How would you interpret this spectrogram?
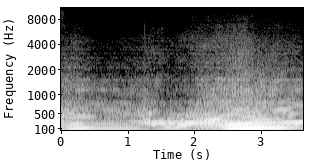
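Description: A car engine revs up and down, its pitch rising and falling in smooth sweeps before climbing again, loud with a steady low rumble underneath.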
